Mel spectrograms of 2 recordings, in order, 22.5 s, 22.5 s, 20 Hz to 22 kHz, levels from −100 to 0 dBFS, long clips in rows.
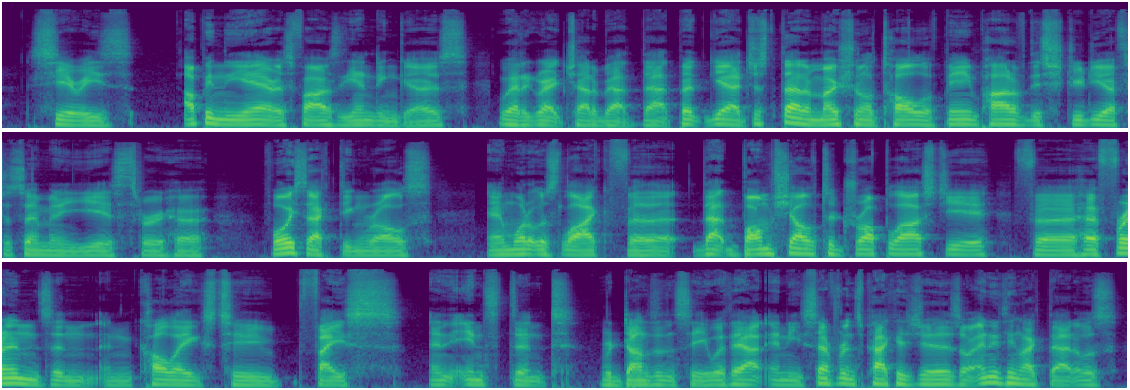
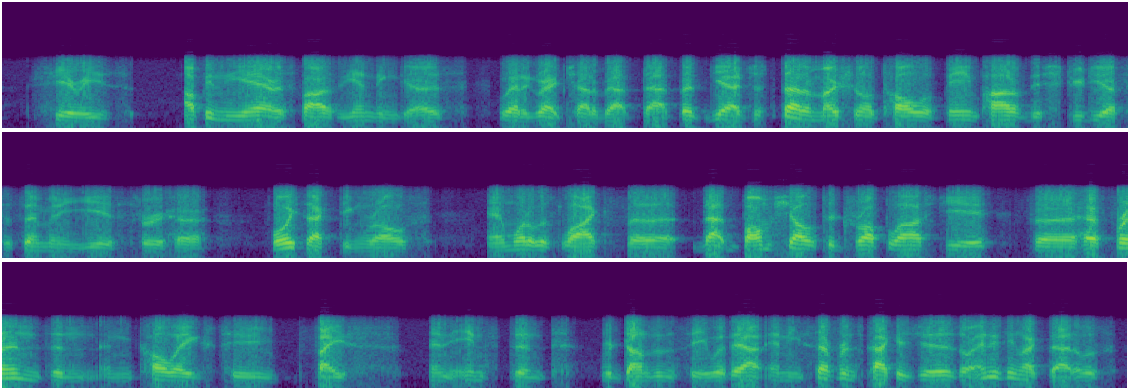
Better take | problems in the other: first | phone-call audio; poor line; nothing above 4 kHz

